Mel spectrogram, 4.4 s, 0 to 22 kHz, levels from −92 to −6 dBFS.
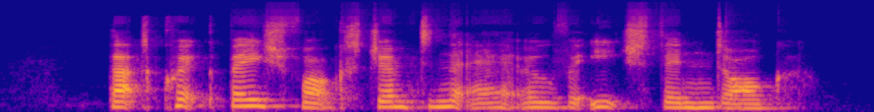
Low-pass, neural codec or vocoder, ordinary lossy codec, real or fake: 19.8 kHz; vocoder, 44.1 kHz, 128 mel bands every 512 samples, BigVGAN v2; Opus, 16 kbps; fake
